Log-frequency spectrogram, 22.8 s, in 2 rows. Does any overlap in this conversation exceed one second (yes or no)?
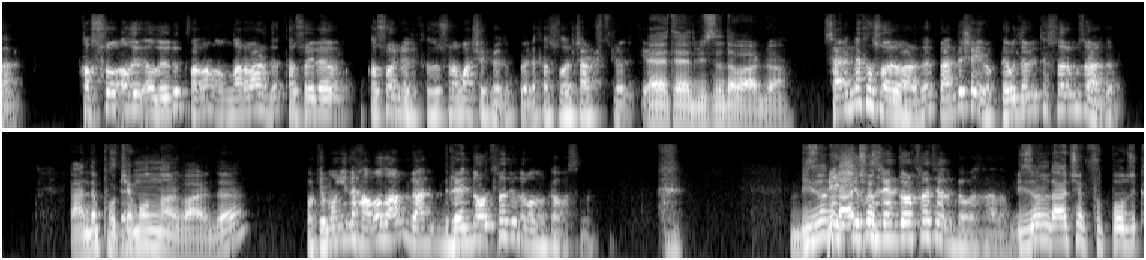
no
